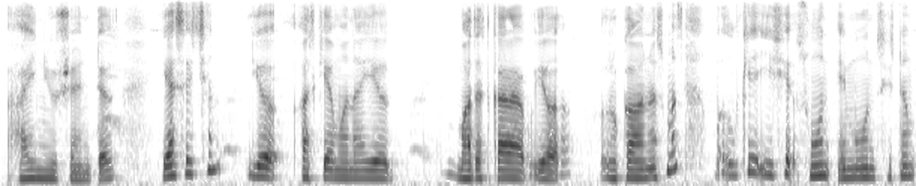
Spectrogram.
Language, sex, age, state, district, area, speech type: Kashmiri, male, 30-45, Jammu and Kashmir, Kupwara, rural, spontaneous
